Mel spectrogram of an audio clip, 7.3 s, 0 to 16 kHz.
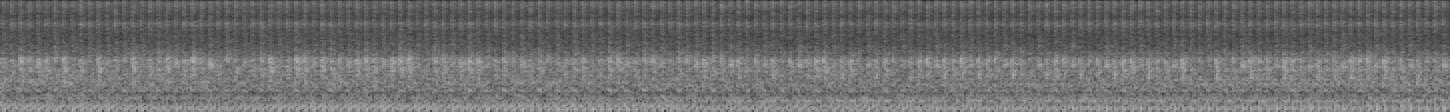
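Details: Engine idling just after an oil change using 5 units of oil: steady, even idle with a light regular tick over a constant hum, settling smoothly after starting and running fine. Normal idle.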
